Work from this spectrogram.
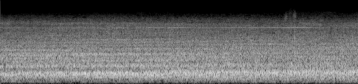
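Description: Steady, loud roar of a Qatar Airways Boeing 777-300ER jet at Manchester Airport, a broad continuous engine drone with a faint high whine, holding constant throughout with no talk.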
